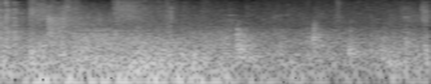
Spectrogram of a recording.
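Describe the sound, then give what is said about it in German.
A deafening airplane crash impact as the plane's right wing strikes a mountain: a continuous roar of loud, rumbling noise broken by several sharp cracking bursts, with no voices. “Dann kracht es ohrenbetäubend laut.”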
